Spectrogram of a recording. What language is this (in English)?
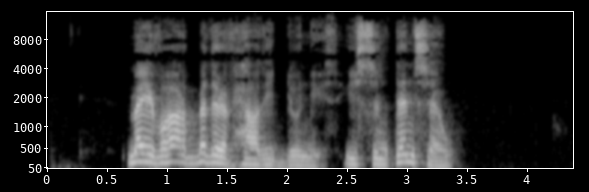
Kabyle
